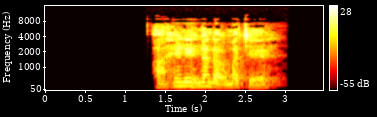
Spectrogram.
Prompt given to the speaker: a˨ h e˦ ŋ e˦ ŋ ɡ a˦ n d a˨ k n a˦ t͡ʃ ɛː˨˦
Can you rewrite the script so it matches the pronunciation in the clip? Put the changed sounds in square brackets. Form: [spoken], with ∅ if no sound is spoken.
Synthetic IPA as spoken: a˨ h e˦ ŋ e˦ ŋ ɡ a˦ n d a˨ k [m] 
